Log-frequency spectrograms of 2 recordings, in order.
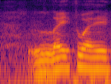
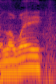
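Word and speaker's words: Lethwei: la la la way because it's spelled l-e-t-h-w-e-i and so i guess it just depends the accent you have and what language you're speaking it in where it could be pronounced as left way where you pronounce the th or the way where you pronounce it without the th man human language is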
